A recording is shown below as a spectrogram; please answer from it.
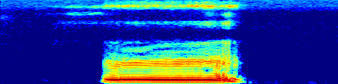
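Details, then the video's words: Sleeping Chihuahua Hodu, deeply asleep on a microfiber blanket with flaring nostrils; one brief, steady, buzzy nasal snore lasting under a second in a quiet indoor setting. "Snoring Chihuahua 코 고는 치와와 호두"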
